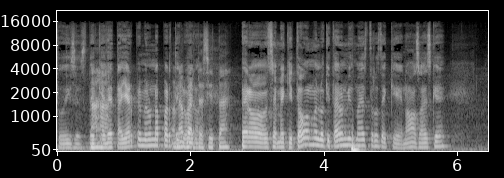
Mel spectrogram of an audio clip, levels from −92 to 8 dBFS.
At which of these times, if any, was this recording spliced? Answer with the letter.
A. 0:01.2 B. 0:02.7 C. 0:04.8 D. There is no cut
D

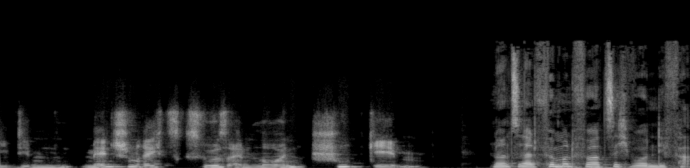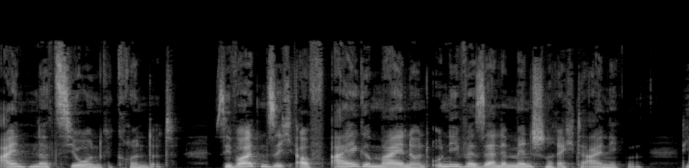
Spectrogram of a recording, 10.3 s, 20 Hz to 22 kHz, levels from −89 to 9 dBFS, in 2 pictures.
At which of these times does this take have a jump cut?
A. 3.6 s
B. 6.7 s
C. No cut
A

